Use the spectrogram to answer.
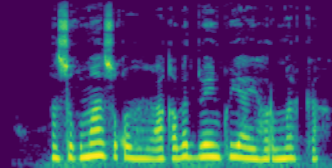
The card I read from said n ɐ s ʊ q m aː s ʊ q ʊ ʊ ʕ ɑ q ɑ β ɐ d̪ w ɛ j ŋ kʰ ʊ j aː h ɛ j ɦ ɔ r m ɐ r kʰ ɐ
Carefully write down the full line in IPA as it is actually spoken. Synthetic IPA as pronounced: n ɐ s ʊ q m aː s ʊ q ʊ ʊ ʕ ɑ q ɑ β ɐ d̪ w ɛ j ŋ kʰ ʊ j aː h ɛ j ɦ ɔ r m ɐ r kʰ ɐ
